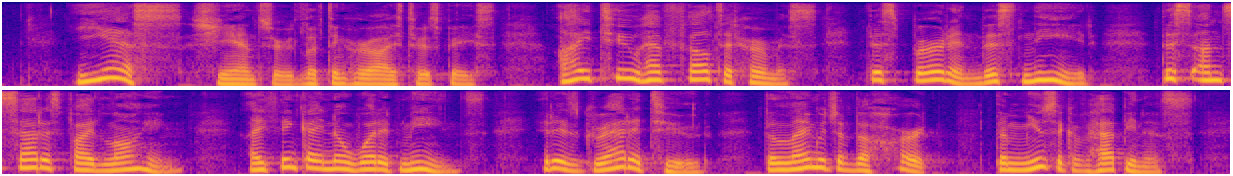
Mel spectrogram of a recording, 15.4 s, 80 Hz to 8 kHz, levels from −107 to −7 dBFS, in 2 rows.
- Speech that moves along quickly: No, average, 160 wpm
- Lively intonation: Yes, wide, 8.3 semitones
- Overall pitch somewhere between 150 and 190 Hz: Yes, medium, 185 Hz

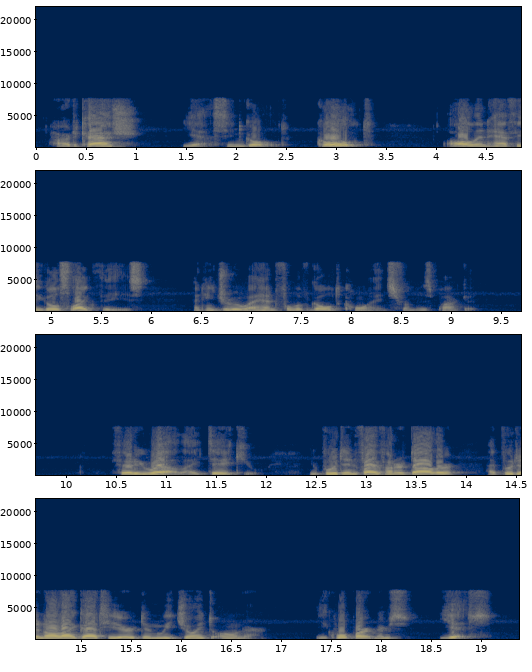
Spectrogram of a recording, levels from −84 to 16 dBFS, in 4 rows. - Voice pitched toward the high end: No, low, 125 Hz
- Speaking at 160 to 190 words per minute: No, average, 150 wpm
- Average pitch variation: Yes, average, 3.5 semitones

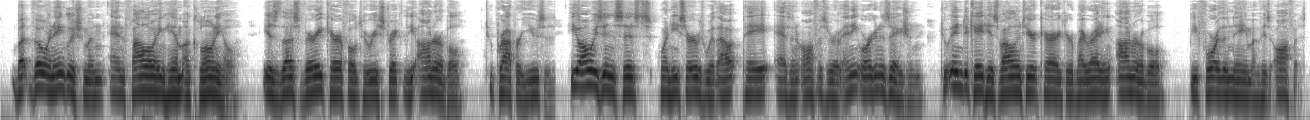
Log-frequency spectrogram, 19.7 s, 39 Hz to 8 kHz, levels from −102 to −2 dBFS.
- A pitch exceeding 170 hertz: No, low, 125 Hz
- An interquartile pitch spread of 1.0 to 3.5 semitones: Yes, average, 2.8 semitones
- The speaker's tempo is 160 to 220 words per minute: No, average, 145 wpm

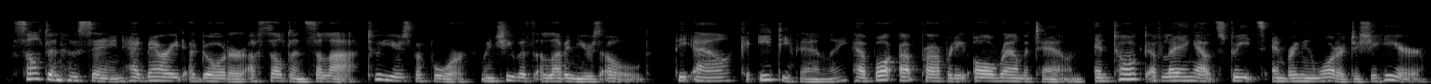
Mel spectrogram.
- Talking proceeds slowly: No, average, 170 wpm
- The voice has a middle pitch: Yes, medium, 155 Hz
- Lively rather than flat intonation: No, average, 3.6 semitones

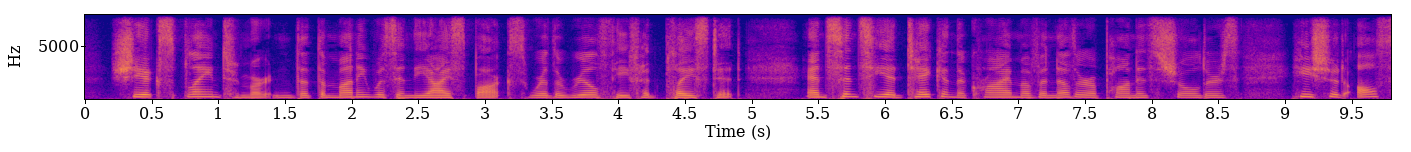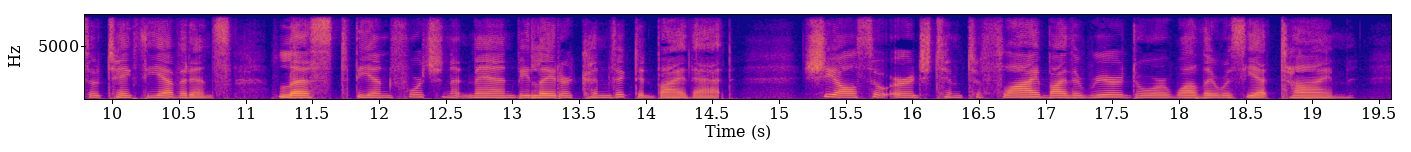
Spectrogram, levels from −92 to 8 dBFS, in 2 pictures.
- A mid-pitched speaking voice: Yes, medium, 180 Hz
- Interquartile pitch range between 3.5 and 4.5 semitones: No, average, 2.9 semitones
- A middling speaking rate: Yes, average, 190 wpm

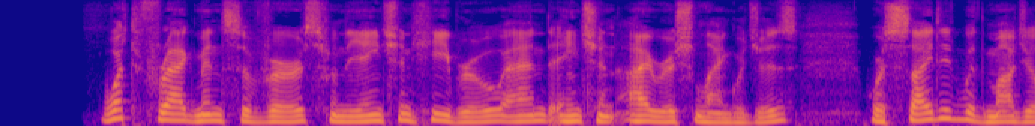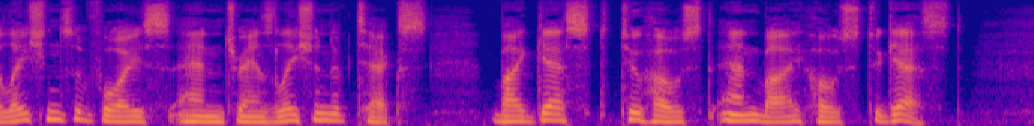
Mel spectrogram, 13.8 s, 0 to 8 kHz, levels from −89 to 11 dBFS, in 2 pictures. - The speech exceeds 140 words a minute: No, slow, 135 wpm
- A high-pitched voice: No, low, 130 Hz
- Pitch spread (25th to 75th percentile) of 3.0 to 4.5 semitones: Yes, average, 3.3 semitones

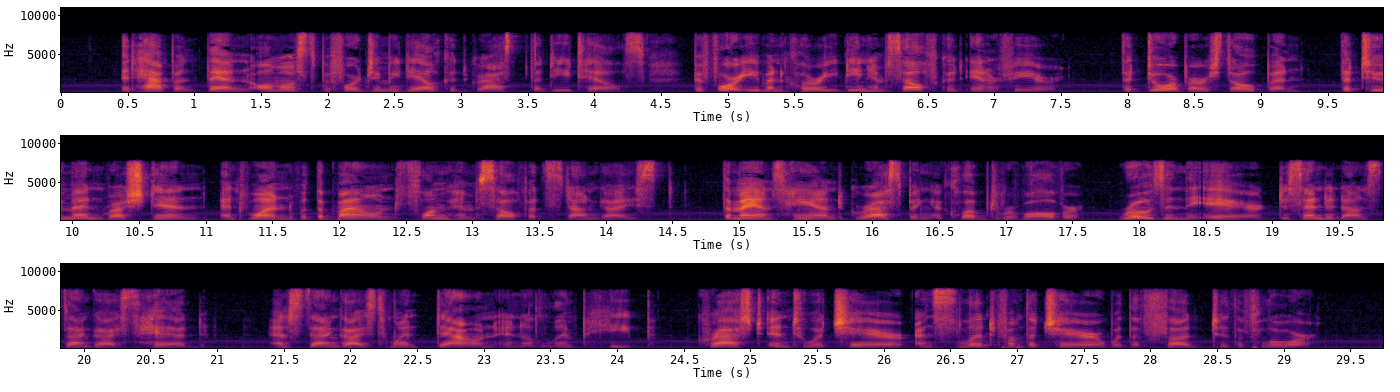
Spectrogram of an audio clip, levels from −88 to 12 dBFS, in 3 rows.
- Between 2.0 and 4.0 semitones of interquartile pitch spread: Yes, narrow, 2.6 semitones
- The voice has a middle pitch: Yes, medium, 160 Hz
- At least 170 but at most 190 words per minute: No, average, 145 wpm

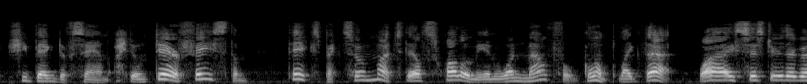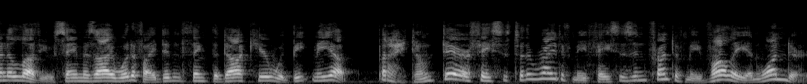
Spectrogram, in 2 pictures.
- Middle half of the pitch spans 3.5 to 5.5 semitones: Yes, average, 5.1 semitones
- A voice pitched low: No, medium, 180 Hz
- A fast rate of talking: Yes, fast, 235 wpm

